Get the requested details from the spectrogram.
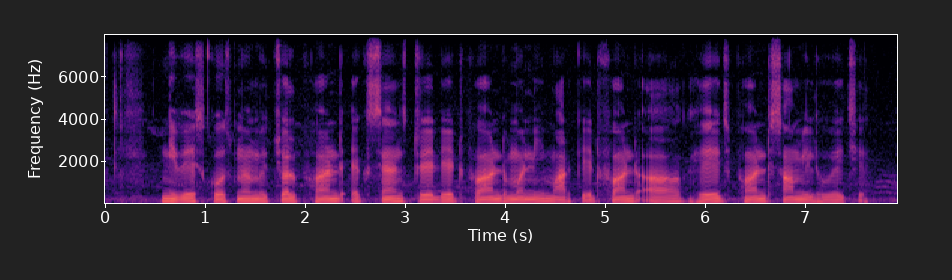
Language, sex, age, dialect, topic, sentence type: Maithili, male, 31-35, Eastern / Thethi, banking, statement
